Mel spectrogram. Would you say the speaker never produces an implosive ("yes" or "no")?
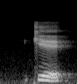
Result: yes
